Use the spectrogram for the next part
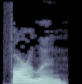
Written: farlan

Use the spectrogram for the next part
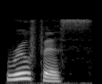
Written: ruffus

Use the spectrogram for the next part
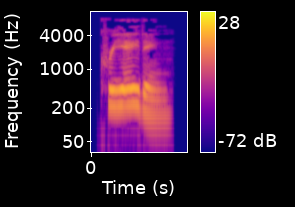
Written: creating

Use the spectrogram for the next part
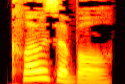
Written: closable

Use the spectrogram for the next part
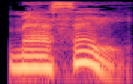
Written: masse

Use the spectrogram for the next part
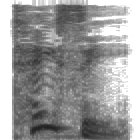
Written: tace

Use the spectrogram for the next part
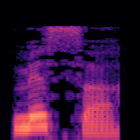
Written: missa

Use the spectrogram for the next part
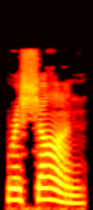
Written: rashaan

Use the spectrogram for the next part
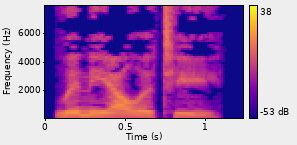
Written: lineality

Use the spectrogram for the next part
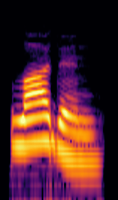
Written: laadan

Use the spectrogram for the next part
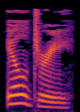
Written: ildri

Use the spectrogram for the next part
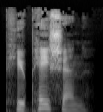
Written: pupation

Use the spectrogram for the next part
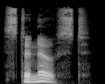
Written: stenosed

